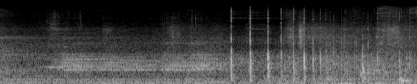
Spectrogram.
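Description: Ping-pong ball rolling along a skatepark grind rail with a steady rolling sound, then clicking in about five quick light bounces a little over two seconds in.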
